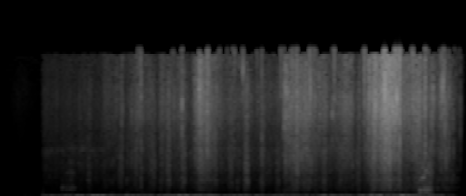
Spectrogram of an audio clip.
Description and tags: sniffing dog
Dog sniffing around and walking in the grass.
Dog, sniffing, steps, walking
